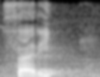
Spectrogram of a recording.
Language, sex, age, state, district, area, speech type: Tamil, female, 18-30, Tamil Nadu, Tiruvallur, rural, read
